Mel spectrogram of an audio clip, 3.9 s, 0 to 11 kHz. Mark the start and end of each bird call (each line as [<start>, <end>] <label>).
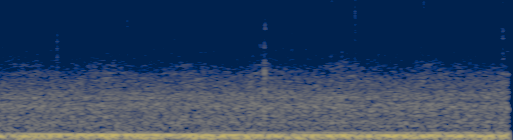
[0.00, 3.85] Mallard (Anas platyrhynchos)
